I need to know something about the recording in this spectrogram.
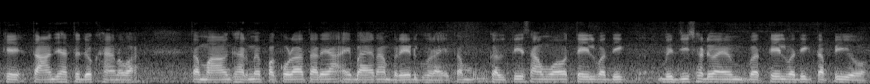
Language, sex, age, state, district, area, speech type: Sindhi, male, 30-45, Gujarat, Surat, urban, spontaneous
